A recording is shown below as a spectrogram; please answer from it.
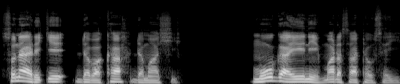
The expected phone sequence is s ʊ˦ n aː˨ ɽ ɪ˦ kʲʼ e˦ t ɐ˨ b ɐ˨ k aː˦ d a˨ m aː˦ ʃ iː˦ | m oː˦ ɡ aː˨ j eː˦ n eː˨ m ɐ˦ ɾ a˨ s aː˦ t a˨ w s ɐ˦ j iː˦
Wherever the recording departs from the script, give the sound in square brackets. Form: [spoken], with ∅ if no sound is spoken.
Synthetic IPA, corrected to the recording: s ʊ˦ n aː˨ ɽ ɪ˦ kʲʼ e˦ [d] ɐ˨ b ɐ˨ k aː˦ d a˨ m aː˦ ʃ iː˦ | m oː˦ ɡ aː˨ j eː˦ n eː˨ m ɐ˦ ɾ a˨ s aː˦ t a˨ w s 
